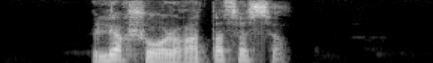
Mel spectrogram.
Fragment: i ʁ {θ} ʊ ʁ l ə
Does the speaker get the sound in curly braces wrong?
yes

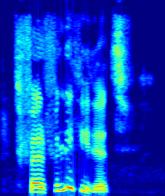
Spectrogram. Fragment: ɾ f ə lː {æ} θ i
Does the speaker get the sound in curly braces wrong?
yes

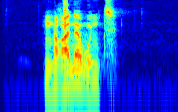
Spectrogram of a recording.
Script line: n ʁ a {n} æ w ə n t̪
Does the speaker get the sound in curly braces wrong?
no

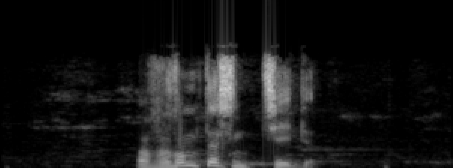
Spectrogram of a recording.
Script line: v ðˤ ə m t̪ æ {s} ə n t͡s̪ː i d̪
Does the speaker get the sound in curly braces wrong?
no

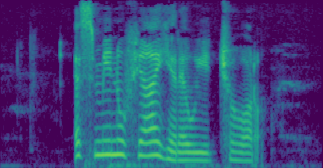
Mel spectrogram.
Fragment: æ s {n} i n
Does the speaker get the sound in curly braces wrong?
yes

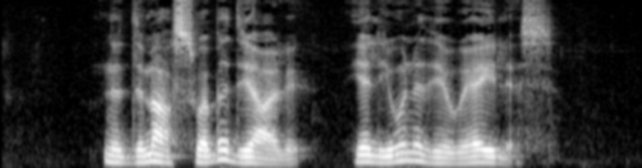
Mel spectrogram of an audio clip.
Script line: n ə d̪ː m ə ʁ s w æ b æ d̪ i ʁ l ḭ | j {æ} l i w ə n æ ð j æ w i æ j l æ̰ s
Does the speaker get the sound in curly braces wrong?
no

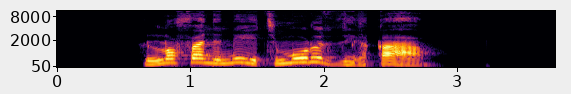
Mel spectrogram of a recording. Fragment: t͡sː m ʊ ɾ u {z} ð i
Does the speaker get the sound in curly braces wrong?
yes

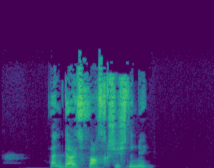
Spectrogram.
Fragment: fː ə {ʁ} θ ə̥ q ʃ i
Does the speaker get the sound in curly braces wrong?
no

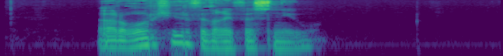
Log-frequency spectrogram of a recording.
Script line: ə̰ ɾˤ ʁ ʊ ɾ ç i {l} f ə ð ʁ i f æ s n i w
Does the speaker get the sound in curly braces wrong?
yes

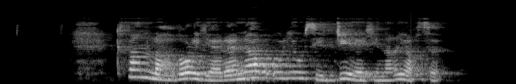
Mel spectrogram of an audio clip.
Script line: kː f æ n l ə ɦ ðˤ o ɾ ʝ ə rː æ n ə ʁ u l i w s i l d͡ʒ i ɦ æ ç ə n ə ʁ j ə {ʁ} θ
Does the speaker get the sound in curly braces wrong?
no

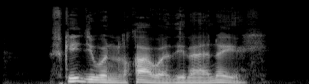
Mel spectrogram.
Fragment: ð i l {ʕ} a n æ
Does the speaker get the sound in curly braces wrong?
no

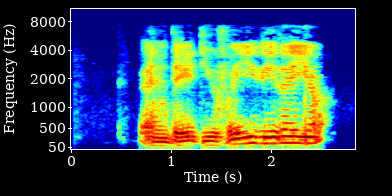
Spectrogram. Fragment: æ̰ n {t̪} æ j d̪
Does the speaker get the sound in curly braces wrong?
yes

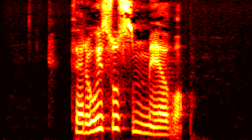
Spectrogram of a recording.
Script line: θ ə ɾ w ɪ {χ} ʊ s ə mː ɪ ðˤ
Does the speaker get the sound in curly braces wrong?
yes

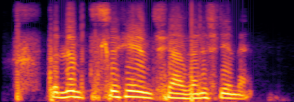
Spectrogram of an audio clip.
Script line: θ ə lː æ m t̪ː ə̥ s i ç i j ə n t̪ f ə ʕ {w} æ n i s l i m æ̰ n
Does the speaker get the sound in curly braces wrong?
yes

